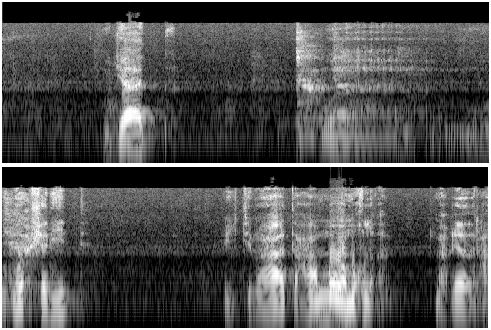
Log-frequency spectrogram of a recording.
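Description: A man speaks calmly into microphones, with pauses between phrases.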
